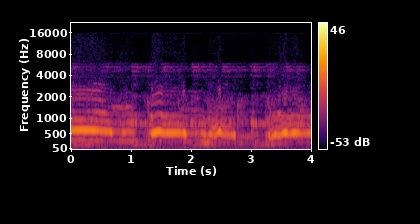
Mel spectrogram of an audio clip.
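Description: Devotional Hindu kirtan singing: a voice holds long notes of the chant melody, with small quick turns between them, over music.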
